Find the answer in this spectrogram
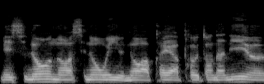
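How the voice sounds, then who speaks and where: A man talks fairly quickly. Behind him the background stays quiet. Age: 30s. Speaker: professional footballer. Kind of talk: interview. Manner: halting, many repetitions and fillers.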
